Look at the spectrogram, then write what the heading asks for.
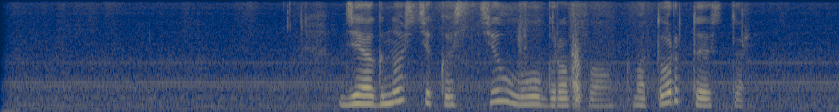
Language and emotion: Russian, neutral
